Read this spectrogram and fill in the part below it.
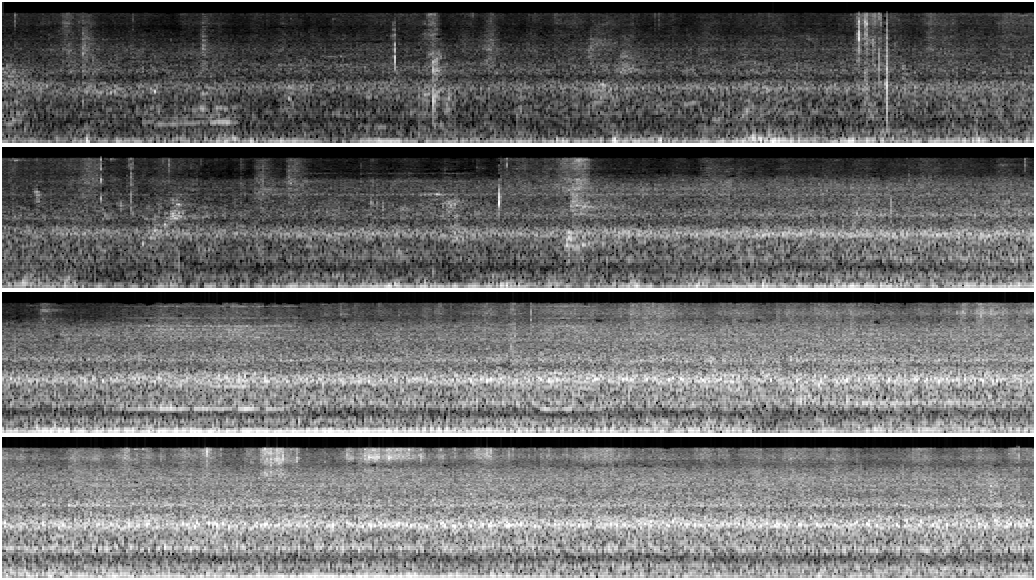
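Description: A train at Leicester station rumbles steadily on the platform with a loud low-pitched engine drone that swells midway, mixed with faint station ambience.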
